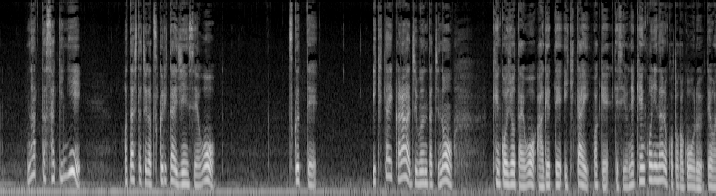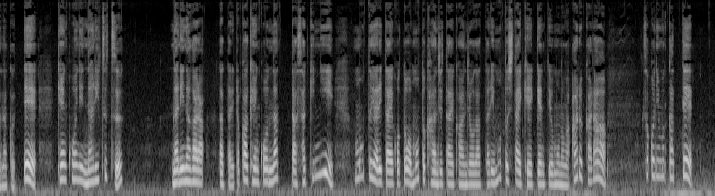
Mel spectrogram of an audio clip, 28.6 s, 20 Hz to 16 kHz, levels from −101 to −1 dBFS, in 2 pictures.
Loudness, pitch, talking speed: -29 LUFS, 185 Hz, 290 characters per minute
